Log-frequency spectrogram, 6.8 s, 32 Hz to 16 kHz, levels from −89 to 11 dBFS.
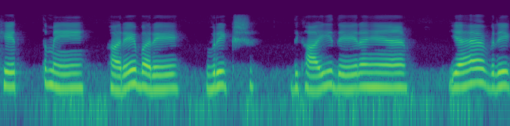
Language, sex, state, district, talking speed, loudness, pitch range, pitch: Hindi, female, Punjab, Fazilka, 95 wpm, -14 LUFS, 210-230 Hz, 220 Hz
